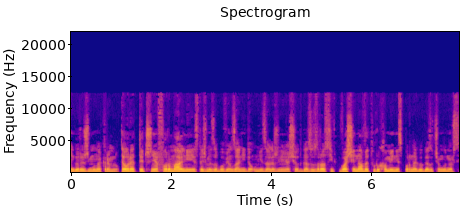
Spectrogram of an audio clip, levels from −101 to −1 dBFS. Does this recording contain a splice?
yes; 2 cuts; at 1.0 s, 5.3 s

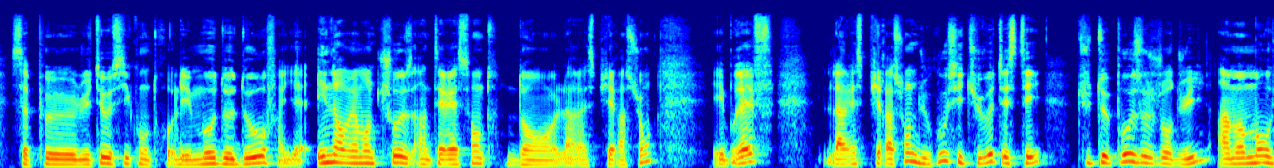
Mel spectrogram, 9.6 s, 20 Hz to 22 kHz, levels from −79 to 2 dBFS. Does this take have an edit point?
no; 0 cuts

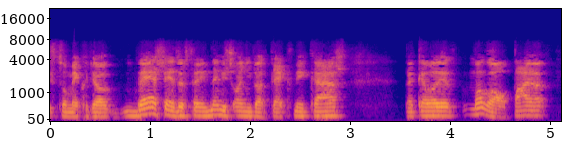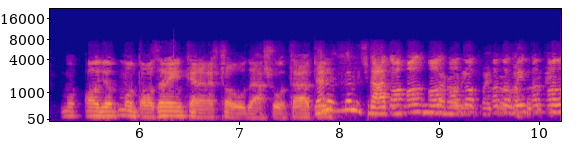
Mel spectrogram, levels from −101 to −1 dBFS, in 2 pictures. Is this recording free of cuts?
no; 1 cut; at 8.3 s

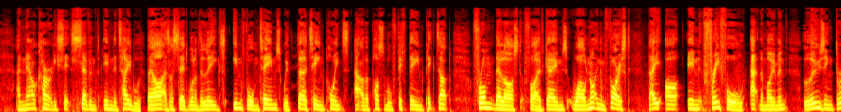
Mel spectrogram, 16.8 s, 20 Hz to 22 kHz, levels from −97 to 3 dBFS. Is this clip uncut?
no; 1 cut; at 2.8 s

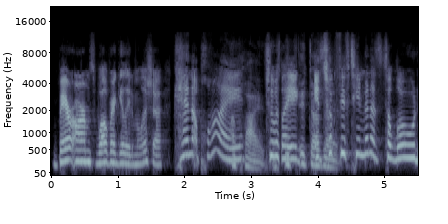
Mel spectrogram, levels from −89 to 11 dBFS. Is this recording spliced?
yes; 2 cuts; at 1.8 s, 3.4 s

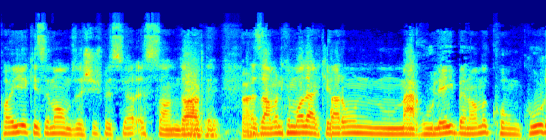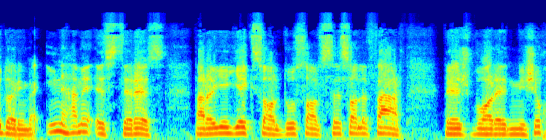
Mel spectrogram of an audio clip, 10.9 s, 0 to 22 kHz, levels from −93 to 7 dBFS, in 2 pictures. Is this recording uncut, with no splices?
yes; 0 cuts

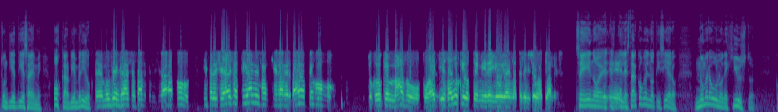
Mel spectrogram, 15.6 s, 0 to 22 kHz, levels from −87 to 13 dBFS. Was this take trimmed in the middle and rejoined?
yes; 2 cuts; at 1.8 s, 10.9 s

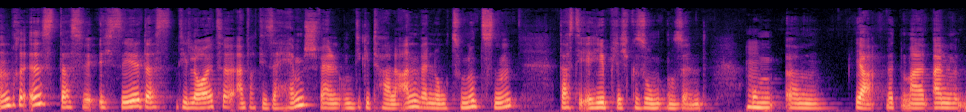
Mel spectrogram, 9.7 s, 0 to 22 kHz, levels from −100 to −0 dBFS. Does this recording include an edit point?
yes; 1 cut; at 7.5 s

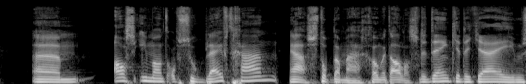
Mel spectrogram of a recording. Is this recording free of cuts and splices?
no; 3 cuts; at 1.0 s, 2.8 s, 4.2 s

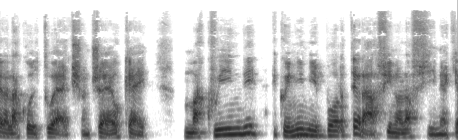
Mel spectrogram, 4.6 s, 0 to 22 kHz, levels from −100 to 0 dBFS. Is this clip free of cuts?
yes; 0 cuts

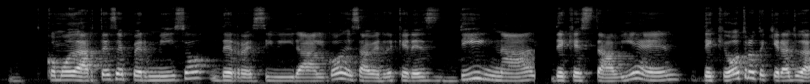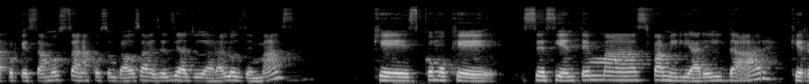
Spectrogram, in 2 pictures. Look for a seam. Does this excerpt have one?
yes; 1 cut; at 5.3 s

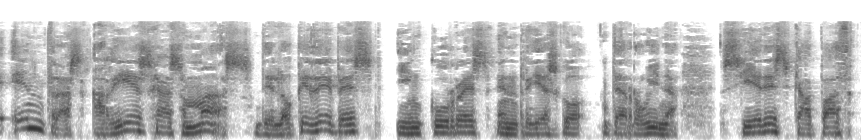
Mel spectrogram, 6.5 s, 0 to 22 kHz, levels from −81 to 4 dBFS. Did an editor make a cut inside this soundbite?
yes; 1 cut; at 5.4 s

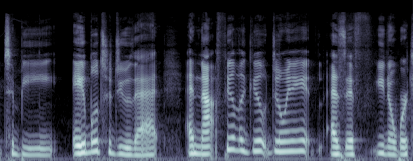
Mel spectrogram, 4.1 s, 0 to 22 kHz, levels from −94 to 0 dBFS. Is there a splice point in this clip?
no; 0 cuts

